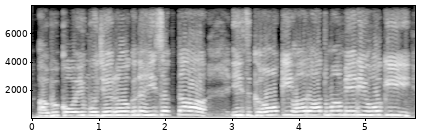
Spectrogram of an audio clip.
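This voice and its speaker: A woman's voice: high voice, level tone, takes it slowly, soft background music. A woman voicing an evil, power-hungry female witch demon in a cartoon horror story, boastful and menacing. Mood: menacing, gloating.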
